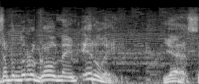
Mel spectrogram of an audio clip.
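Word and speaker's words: Italeigh: a little girl named Italy yes it is pronounced like the country of Italy but of course it's spelled different i-t-a-l-e-i-g-h or girl but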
